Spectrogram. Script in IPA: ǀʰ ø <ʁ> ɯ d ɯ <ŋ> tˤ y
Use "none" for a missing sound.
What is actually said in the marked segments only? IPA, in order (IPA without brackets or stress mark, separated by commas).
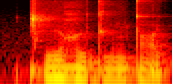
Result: ʁ, ŋ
